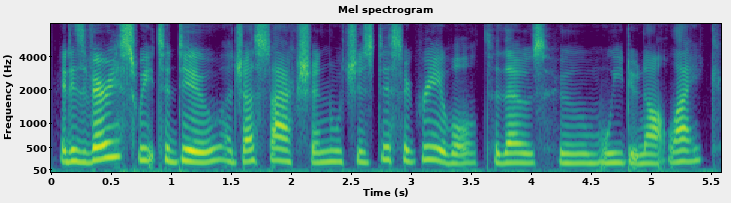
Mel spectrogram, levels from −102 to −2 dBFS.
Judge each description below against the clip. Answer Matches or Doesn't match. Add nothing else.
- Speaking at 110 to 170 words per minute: Doesn't match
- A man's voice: Doesn't match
